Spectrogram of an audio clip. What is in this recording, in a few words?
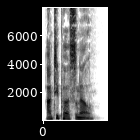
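"anti personnel", English, British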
